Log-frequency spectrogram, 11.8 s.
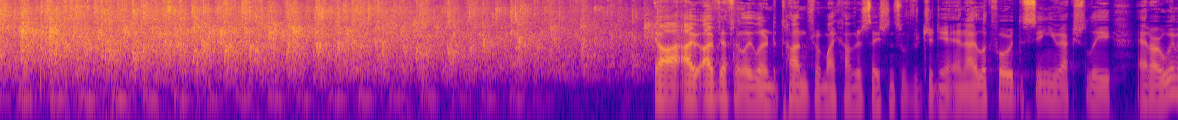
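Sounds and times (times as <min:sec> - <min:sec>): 
audience applause: 0:00.0 - 0:07.3
speech: 0:06.6 - 0:11.7.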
